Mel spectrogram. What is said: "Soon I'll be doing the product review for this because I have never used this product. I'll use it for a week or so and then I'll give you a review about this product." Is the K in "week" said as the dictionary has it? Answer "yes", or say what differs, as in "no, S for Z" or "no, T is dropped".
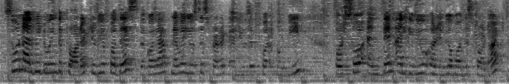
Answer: no, K is dropped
